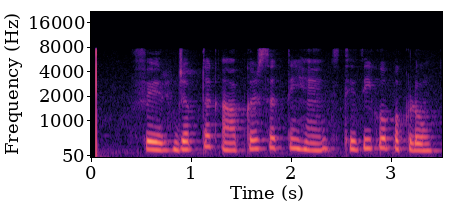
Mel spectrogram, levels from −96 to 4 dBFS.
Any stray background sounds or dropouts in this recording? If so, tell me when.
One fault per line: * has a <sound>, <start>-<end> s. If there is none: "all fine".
all fine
